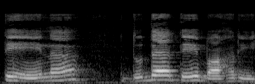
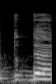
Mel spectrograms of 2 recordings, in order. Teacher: ਜਾਨੀ ਦਰਮਿਆਨਾ ਜਿਹਾ ਬੋਲਣਾ ਦੁੱਧੈ ਨਹੀਂ ਕਹਿ ਦਿੰਨਾ ਜਿਆਦਾ ਕਸ ਕੇ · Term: ਯਮਕ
